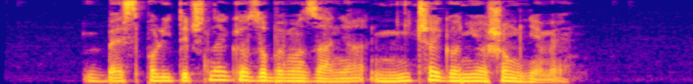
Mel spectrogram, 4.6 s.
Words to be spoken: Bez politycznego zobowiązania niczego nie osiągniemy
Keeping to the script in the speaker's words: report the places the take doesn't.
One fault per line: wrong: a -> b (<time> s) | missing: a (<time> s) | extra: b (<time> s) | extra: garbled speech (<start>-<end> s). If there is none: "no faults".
no faults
